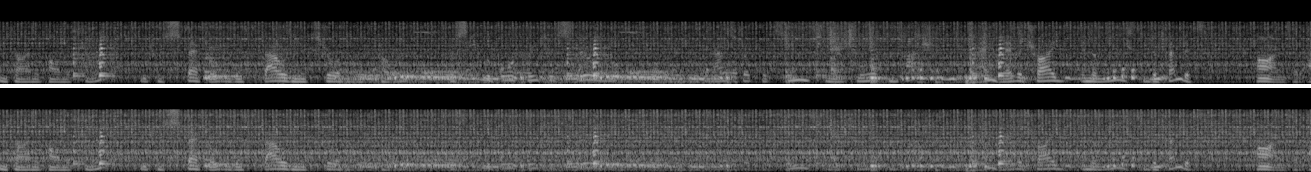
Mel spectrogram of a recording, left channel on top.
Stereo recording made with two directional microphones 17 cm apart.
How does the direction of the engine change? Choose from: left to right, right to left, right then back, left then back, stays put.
stays put.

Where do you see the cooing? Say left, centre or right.
left.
